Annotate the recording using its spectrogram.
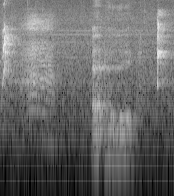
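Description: A pet parrot squawks: a harsh, high call starts suddenly and lasts about half a second. Another short, sharp call comes right at the end.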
